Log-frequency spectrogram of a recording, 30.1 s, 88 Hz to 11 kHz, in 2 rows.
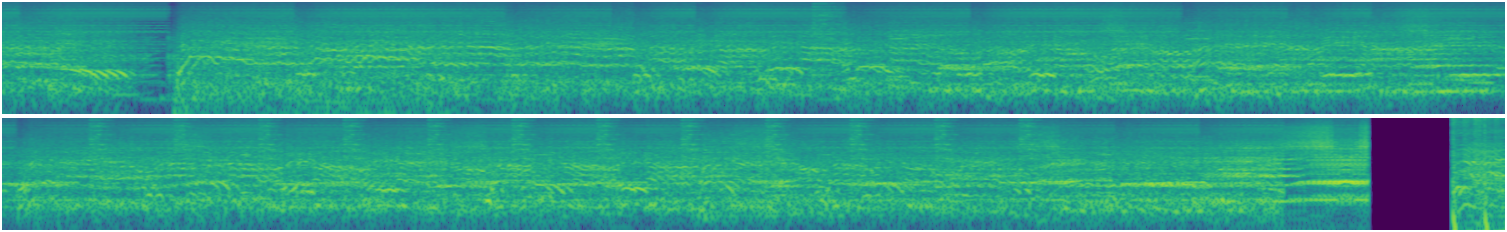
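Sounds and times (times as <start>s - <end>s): chanted vocals over backing: 0.0s - 28.7s
overlapping voices and chatter: 0.0s - 28.7s
held tone: 0.6s - 27.9s.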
